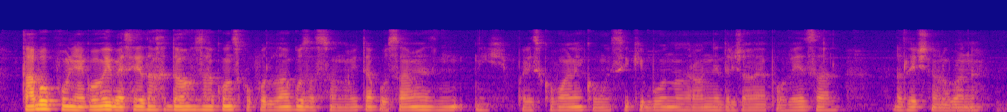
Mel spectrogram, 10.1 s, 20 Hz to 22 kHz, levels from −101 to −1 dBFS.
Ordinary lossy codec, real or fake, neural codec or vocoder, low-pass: none; real; none; 7.2 kHz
